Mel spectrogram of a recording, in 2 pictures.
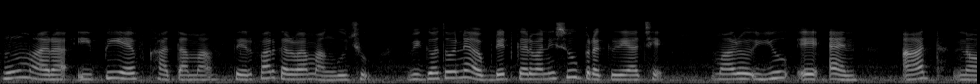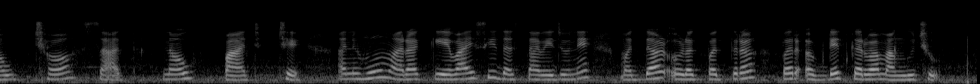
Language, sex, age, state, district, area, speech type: Gujarati, female, 18-30, Gujarat, Surat, rural, read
